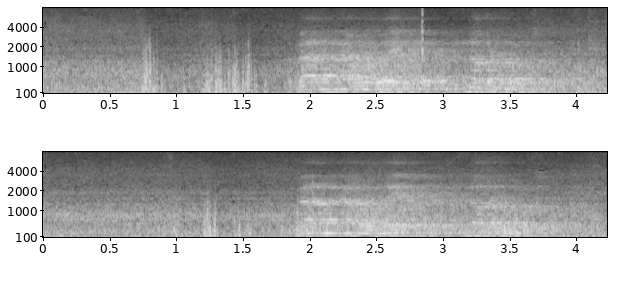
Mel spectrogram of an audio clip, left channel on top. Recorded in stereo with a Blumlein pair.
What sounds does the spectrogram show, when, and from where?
1.8 s a man speaking: 10° left, 1.8 m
